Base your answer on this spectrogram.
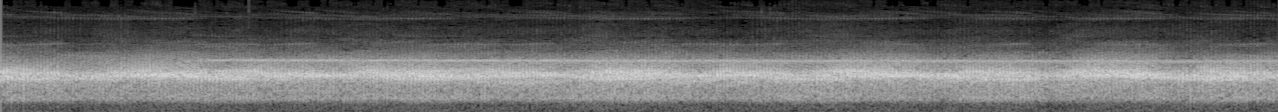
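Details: Mexican frogs and toads at night, calling together as a thick, constant croaking chorus with a faint higher whistled tone running through it, gently pulsing in loudness every couple of seconds; nothing else clearly heard.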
